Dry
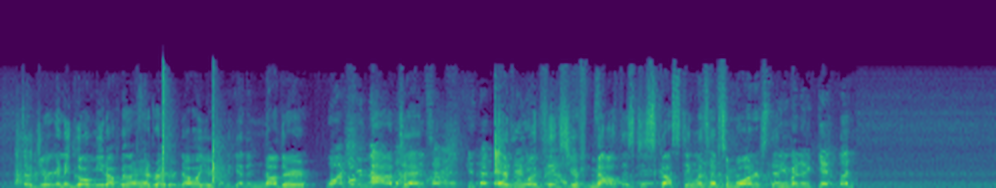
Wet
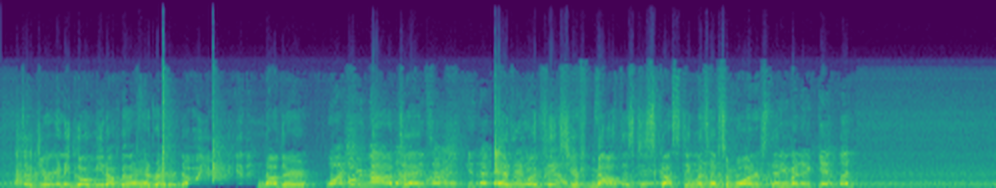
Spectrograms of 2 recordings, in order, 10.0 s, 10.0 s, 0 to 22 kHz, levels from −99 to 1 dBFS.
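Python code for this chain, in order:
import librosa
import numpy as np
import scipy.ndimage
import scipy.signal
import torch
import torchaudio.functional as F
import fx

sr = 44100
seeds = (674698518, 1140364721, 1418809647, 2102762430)

y = fx.bin_compress(x, sr, power=0.6)
y = fx.cheby_harmonics(y, sr, harmonics=(5,), levels_db=(-15,), full_scale_db=0.0)
y = fx.highpass(y, sr, hz=1300.0, slope=24, at=(1.86, 2.56), fade=0.02)
y = F.gain(torch.from_numpy(y), -1.0).numpy()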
